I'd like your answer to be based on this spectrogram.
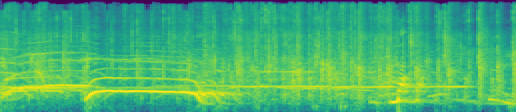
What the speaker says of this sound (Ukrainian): Оплески Олесі.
